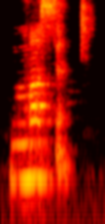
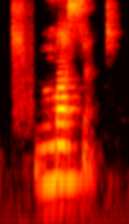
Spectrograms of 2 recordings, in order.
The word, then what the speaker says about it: mustn't: look at this word we don't pronounce this t we say mustn't say that with me mustn't this t is not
